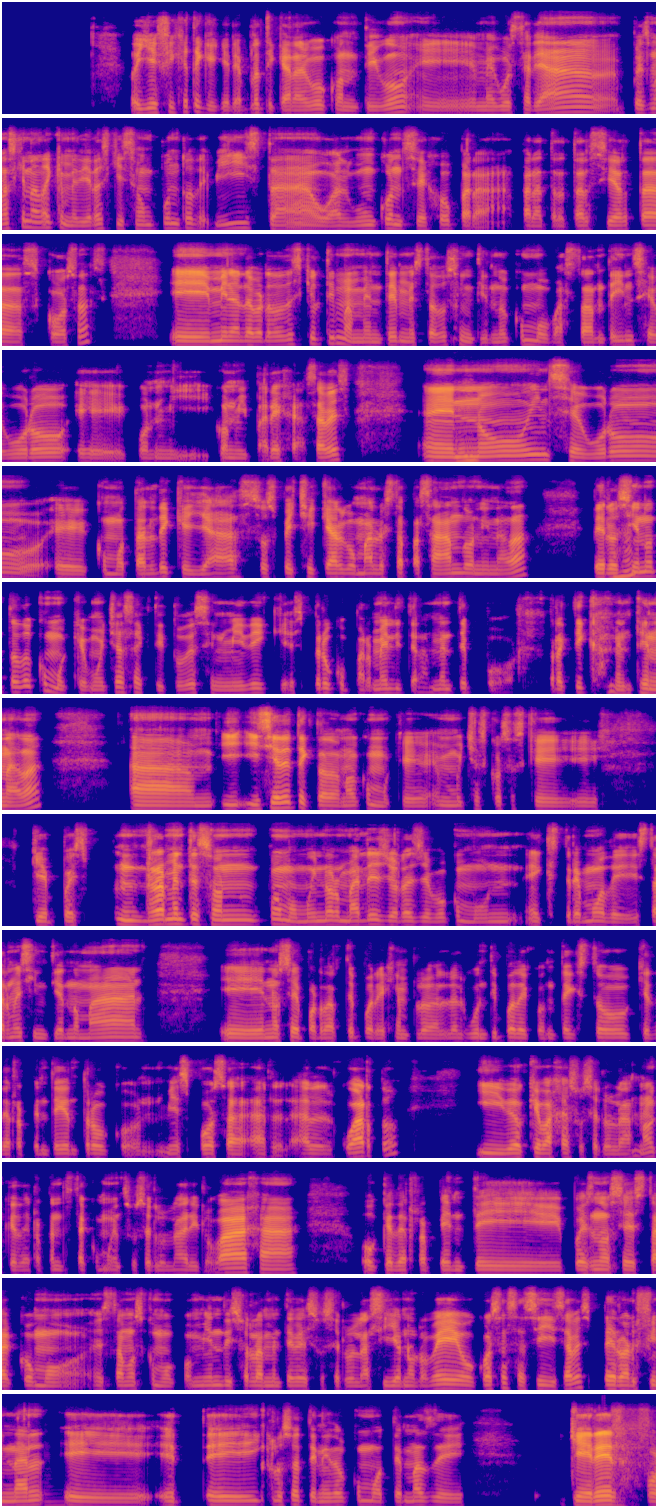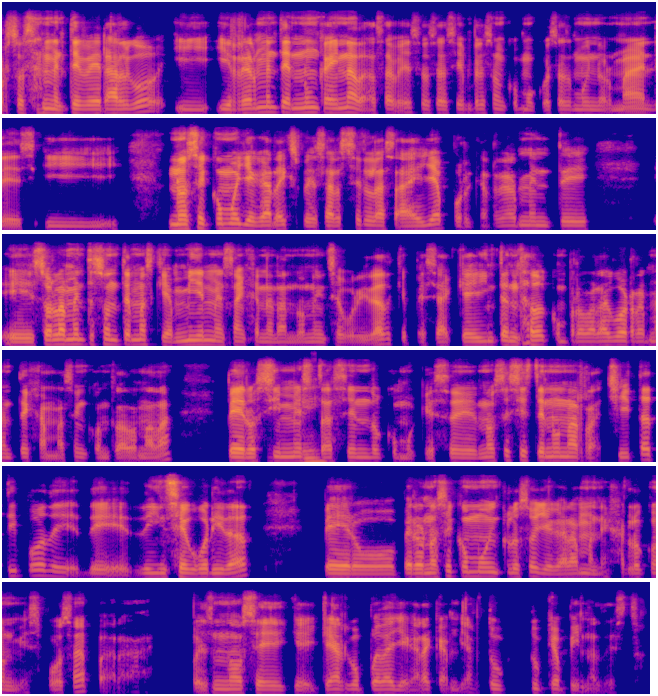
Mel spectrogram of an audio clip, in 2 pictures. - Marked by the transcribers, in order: laughing while speaking: "prácticamente"; laughing while speaking: "forzosamente"; laughing while speaking: "intentado"
- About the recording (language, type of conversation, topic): Spanish, advice, ¿Cómo puedo expresar mis inseguridades sin generar más conflicto?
